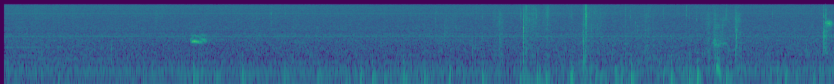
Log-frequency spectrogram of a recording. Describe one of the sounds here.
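Footsteps thud softly on grass and dirt.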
